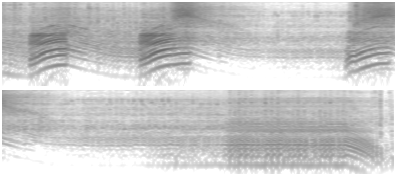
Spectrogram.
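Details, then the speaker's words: Husqvarna two-stroke trimmer after fitting an aftermarket carb: three blips from idle to a clean high wide-open-throttle scream, dropping straight back to steady idle; normal running, starts and revs perfectly. "so that's all the testing I need to do and the reason why is because it started the way it was supposed to revved from idle perfectly and sounds fantastic at wide open throttle"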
